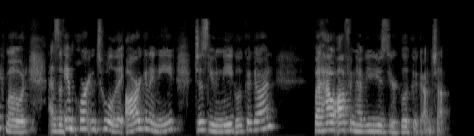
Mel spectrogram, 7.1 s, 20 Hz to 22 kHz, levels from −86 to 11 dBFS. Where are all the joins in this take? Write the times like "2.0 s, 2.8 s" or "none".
1.0 s, 1.9 s, 3.1 s, 3.5 s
